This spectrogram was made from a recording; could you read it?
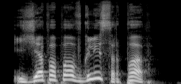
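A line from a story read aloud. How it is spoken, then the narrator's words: Shout. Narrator (Russian): крикнул он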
